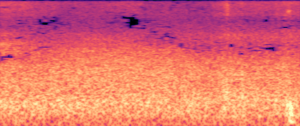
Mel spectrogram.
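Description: Steady rushing of a seasonal snowmelt waterfall, an even, unbroken hiss of running water.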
